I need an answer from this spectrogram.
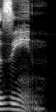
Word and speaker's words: zine: Los Angeles Public Library they are pronounced like the word magazine but without the mag so just the zine genes these are self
